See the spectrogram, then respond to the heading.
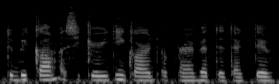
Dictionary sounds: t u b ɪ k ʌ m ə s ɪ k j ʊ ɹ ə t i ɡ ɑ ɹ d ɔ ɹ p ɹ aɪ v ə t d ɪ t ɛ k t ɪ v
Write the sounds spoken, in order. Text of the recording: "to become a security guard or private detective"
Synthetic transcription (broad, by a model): t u b ɪ k ʌ m ə s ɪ k j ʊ ɹ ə t i ɡ ɑ ɹ d ɔ ɹ p ɹ aɪ v ə t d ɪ t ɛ k t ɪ v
